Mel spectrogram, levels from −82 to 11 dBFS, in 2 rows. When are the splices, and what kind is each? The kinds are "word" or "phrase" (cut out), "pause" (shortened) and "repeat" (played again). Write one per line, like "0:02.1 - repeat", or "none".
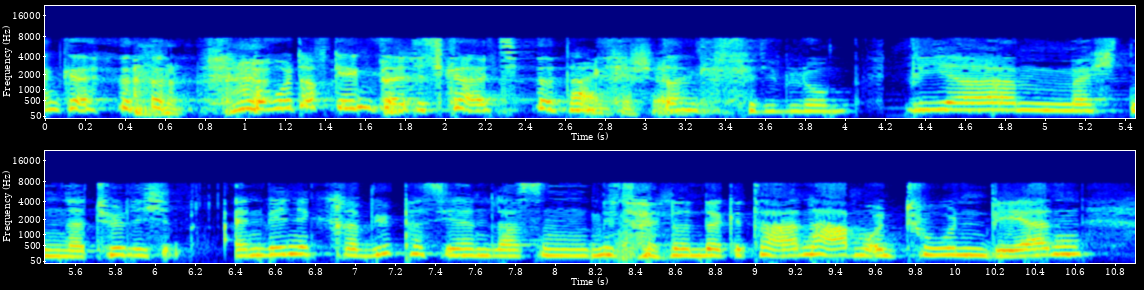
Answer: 0:04.2 - pause
0:08.2 - phrase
